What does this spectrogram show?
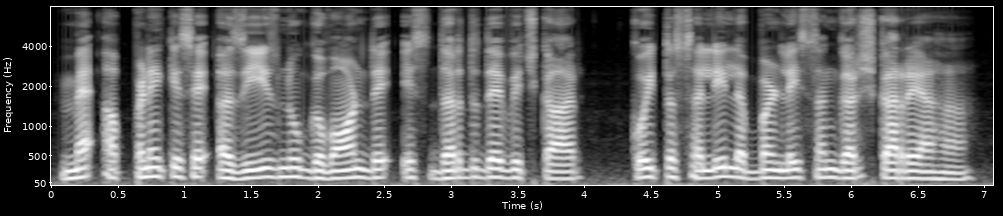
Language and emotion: Punjabi, sad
